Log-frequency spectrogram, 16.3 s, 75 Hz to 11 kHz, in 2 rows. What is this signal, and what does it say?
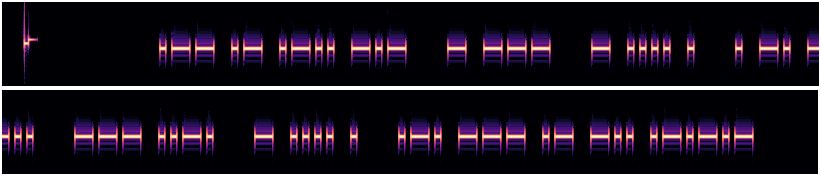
Morse code, heard as a keyed tone, about 21 wpm, 700 Hz. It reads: WALK TO THE END OF THE ROAD.
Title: Sentences with 4-Word Phrases - 20wpm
